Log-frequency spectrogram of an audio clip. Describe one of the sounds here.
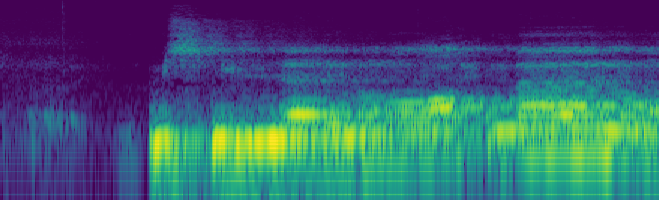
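A young man chants in a drawn-out, melodic voice into a microphone, heard through loudspeakers.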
